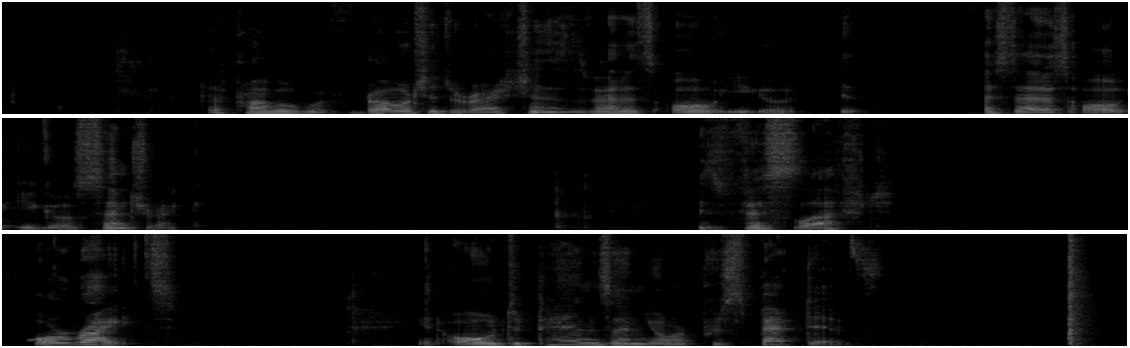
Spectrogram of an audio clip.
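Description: A young man talks calmly and close by, in short bursts with pauses.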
